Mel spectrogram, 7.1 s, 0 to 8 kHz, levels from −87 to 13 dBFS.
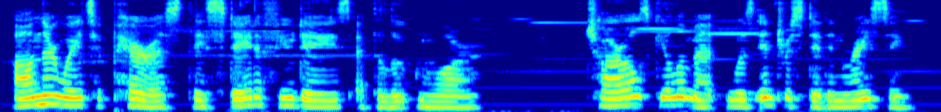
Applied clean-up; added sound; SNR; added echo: classical method Wiener filter.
